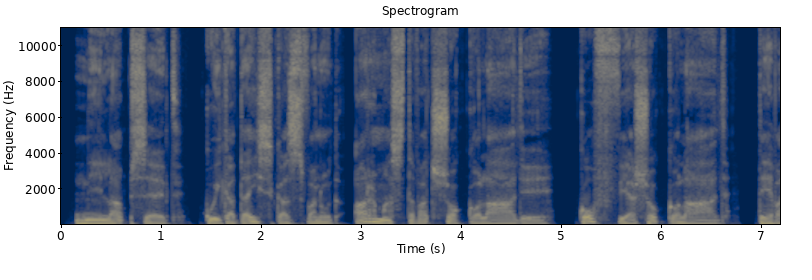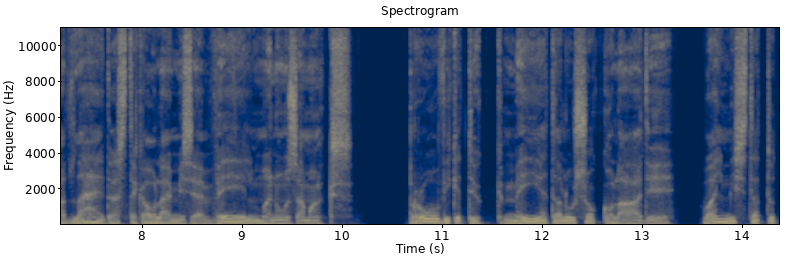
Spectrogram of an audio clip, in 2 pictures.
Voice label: EST male, Sweet

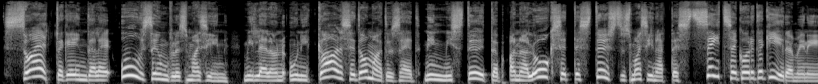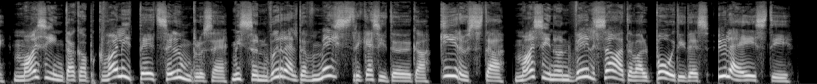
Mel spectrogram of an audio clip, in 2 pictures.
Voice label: EST Female Positive

